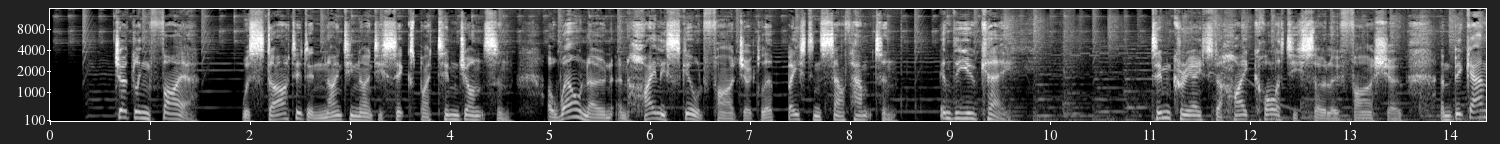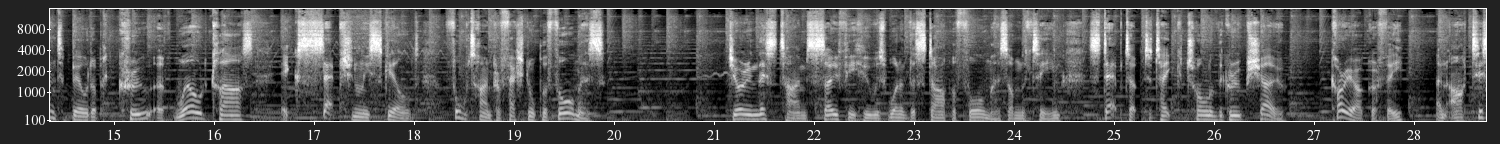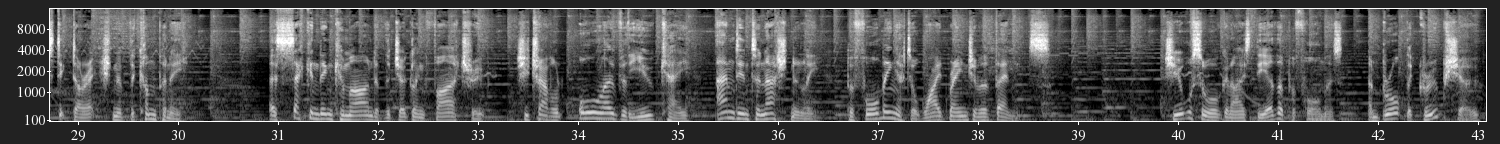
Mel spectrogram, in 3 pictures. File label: explainer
